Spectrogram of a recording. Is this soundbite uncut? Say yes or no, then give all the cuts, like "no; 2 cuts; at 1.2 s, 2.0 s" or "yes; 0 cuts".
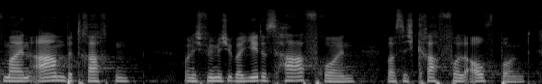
yes; 0 cuts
